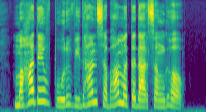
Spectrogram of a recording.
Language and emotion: Marathi, neutral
